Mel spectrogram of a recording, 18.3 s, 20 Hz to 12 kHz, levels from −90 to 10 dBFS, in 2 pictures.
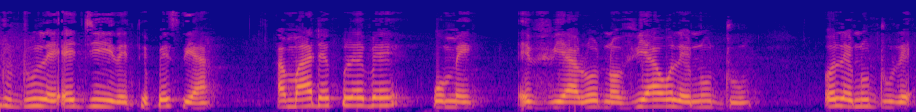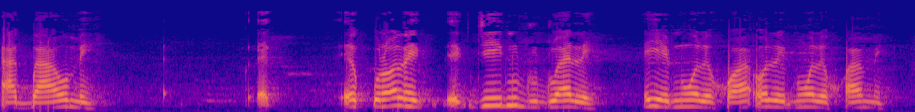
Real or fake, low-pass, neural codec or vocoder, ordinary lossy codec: real; 10.8 kHz; none; MP3, 32 kbps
